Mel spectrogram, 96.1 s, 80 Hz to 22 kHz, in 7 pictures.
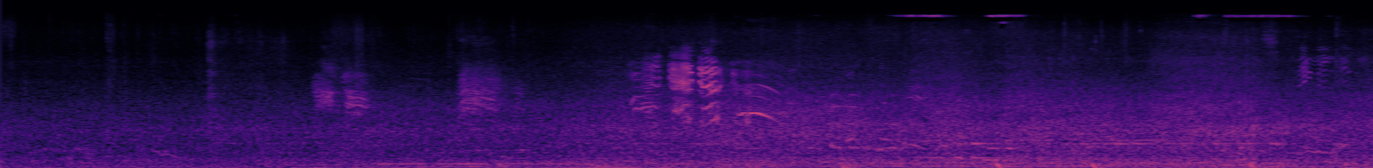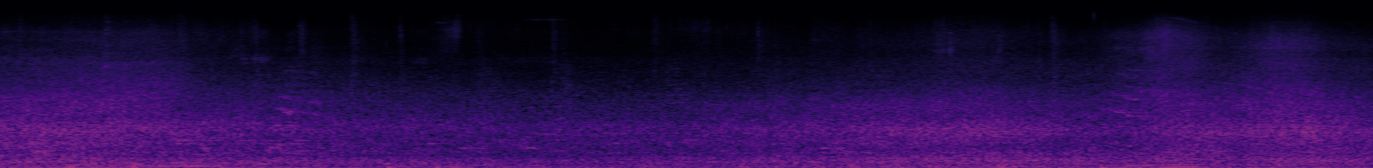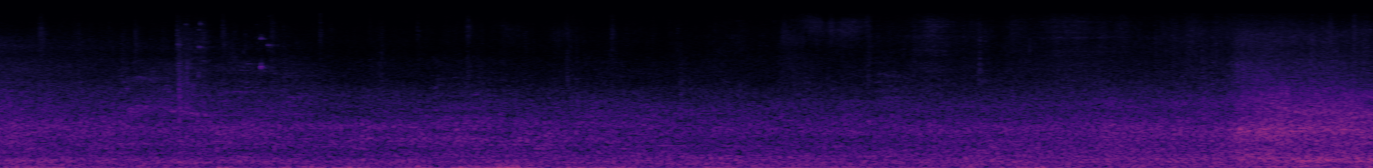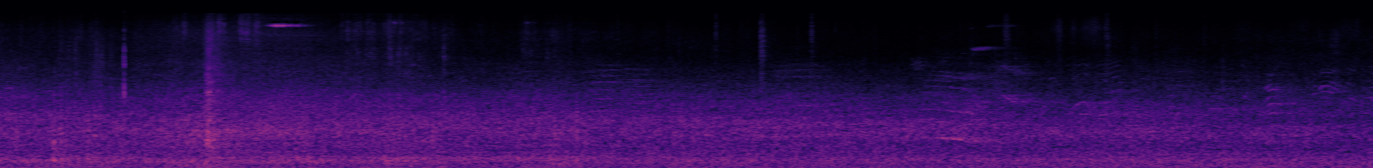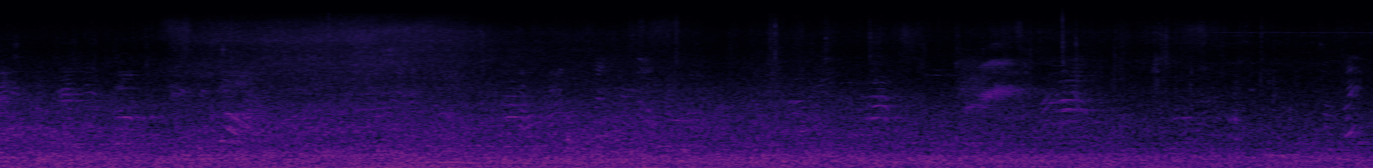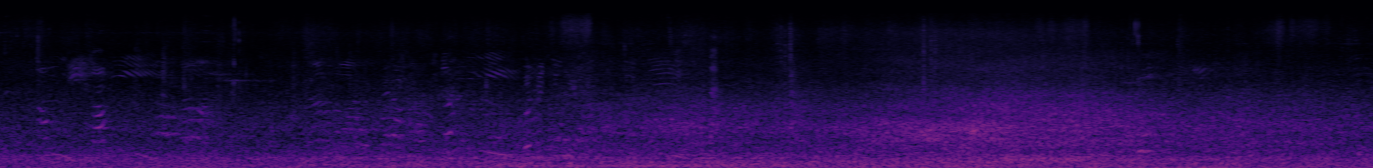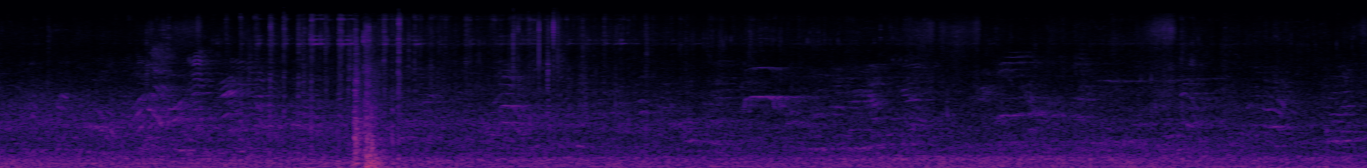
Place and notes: Capturing the sounds down Chatsworth Road through to Elderfield Road
England, United Kingdom, 1 January 2022, 13:28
